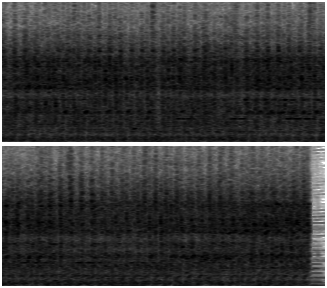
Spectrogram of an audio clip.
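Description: Heavy hydraulic excavators' diesel engines running at a rock quarry, a loud steady rumble with rough mechanical clatter. It cuts off suddenly near the end.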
